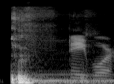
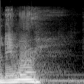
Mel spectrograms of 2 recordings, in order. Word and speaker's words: Namor: So there's my not very decently drawn Namor. Oh, Namor. Or as they say, Namor. I don't know why they decided to pronounce it that way.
